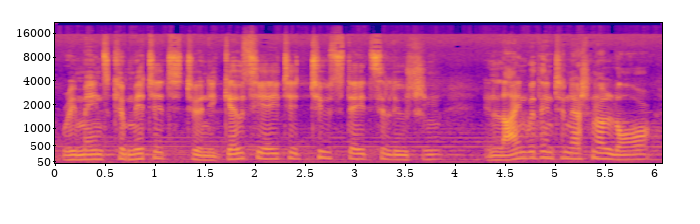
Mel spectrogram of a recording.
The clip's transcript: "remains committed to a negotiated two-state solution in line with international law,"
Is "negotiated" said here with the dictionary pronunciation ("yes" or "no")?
no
